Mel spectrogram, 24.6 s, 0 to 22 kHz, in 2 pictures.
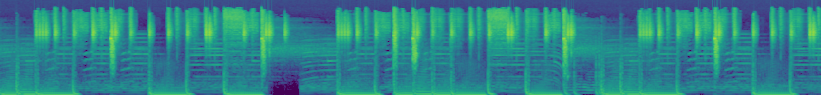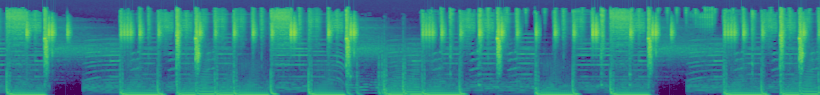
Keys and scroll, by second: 2.6 ctrl+j.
